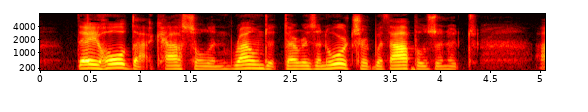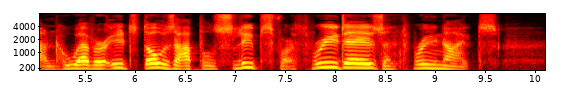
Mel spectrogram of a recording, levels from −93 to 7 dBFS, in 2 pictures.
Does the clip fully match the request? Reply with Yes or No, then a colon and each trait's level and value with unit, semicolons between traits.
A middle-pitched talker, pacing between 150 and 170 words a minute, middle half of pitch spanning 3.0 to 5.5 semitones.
Yes: medium, 175 Hz; average, 160 wpm; average, 4.4 semitones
